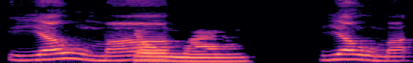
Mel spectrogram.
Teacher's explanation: जब हम 2 ज़बर के ऊपर वक्फ करते हैं, 2 ज़बर के ऊपर वक्फ यानी स्टॉप करके पढ़ते हैं, तो हम अलिफ के साथ पढ़ते हैं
